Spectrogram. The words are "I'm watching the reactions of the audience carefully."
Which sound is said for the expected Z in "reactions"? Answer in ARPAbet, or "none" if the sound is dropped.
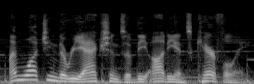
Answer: Z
